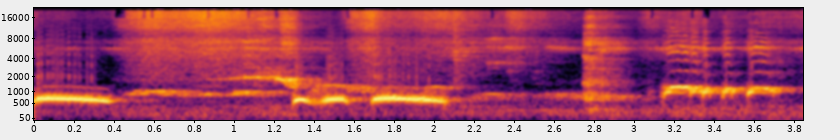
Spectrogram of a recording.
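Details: Spotted dove calling for use as a lure, with a strong low coo first, then a quick double coo and a longer mellow note, followed by quieter higher trailing tones.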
